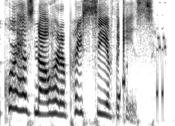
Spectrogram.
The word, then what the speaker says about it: précis: So the court has now heard a précis of the case. It's so weird. The S is just silent.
